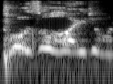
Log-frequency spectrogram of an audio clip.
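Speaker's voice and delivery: high-pitched battle scream.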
